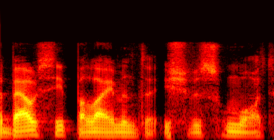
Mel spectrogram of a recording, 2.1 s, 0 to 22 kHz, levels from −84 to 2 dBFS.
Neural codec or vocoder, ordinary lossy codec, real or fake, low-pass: codec, 16 kHz, 1 kbps, X-Codec, WavLM features, trained on Multilingual LibriSpeech; AAC, 48 kbps; fake; 7.2 kHz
